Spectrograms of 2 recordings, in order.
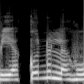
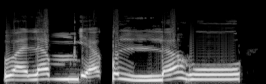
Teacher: کاف کو ڈائریکٹ لام کے ساتھ ملائیں گے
